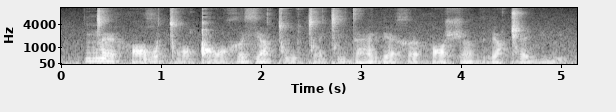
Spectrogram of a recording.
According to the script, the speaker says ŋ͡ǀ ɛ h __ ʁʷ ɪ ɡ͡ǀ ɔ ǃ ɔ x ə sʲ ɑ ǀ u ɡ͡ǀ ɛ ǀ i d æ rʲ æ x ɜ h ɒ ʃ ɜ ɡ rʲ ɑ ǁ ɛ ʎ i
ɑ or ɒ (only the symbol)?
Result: ɒ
